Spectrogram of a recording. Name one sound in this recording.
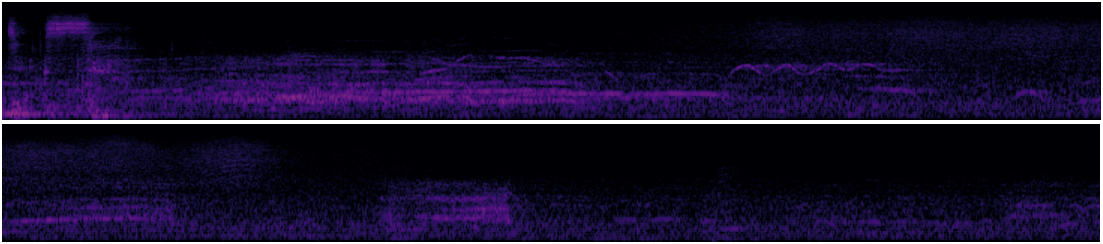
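A large outdoor crowd cheers and whistles.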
